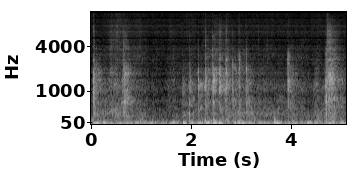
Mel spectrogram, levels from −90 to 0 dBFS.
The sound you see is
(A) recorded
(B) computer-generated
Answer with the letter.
B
